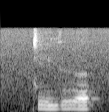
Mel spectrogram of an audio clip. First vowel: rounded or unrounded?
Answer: unrounded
